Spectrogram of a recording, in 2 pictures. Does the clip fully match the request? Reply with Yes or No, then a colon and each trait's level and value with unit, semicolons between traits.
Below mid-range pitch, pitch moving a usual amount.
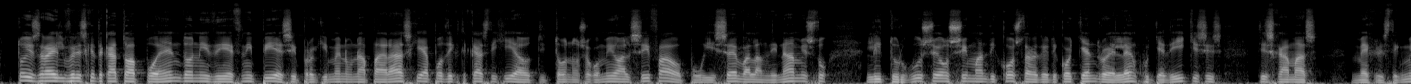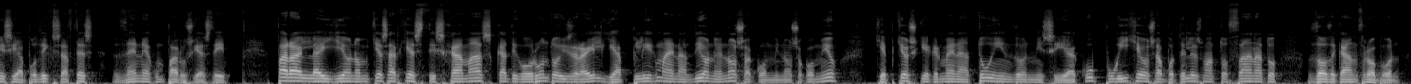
Yes: low, 130 Hz; average, 3.8 semitones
